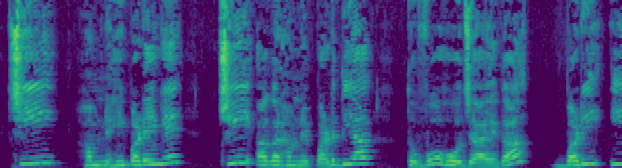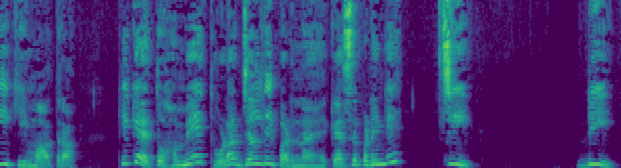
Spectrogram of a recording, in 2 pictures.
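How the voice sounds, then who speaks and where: A woman's voice: sits high, darkish tone. A woman teaching a Hindi lesson to children, patiently sounding out syllables one by one.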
